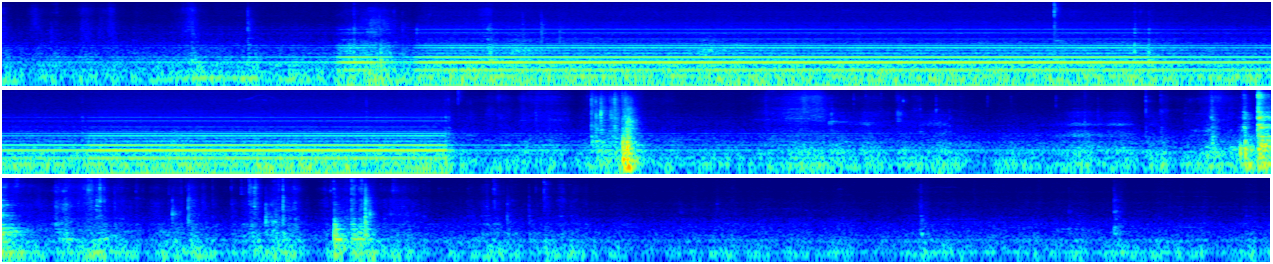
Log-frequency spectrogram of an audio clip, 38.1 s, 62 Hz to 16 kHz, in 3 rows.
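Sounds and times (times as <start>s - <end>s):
loudspeaker low electrical buzz: 0.7s - 23.9s.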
